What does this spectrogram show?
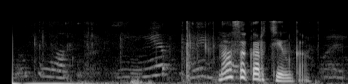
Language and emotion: Russian, neutral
